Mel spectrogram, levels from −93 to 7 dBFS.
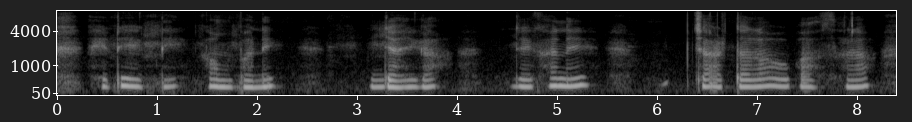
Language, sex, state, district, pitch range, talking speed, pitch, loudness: Bengali, female, West Bengal, Kolkata, 205-225 Hz, 55 wpm, 210 Hz, -38 LUFS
